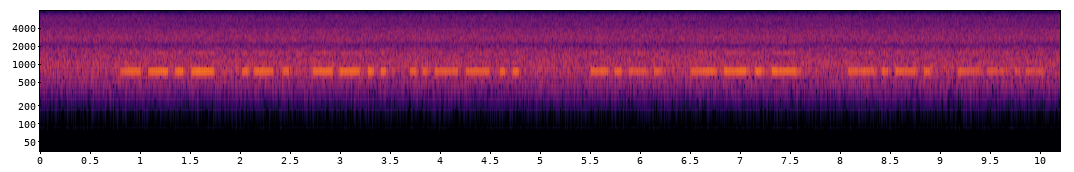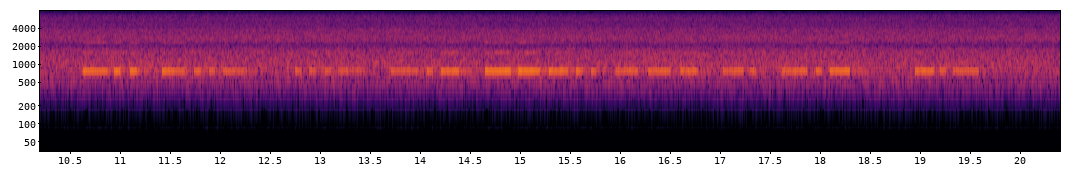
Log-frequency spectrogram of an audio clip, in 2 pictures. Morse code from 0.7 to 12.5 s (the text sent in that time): QRZ? CQ CQ DX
